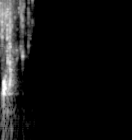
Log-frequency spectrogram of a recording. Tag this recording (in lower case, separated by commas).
liquid, splash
